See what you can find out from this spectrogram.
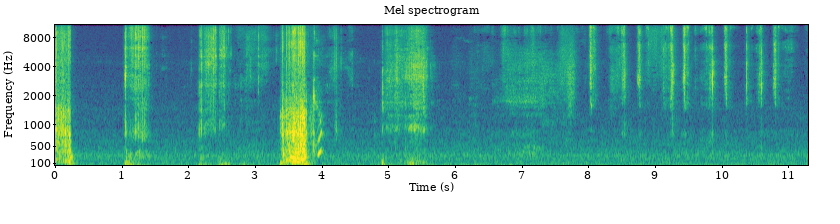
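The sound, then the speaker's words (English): Scissors cut something in a few separated crisp snipping bursts, then a run of many quicker, shorter snips toward the end. “that it's all nice and even, so that when I cut it, it will still be nice and even.”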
